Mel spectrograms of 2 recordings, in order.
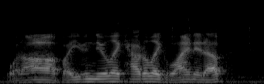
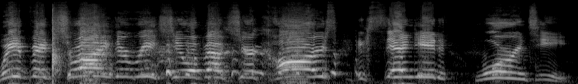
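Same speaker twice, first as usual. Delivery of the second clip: slow, very high, very loud spam-call bellow; hammed-up extended warranty yell; mock robocall shout; 20 dB louder, slower than usual. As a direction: yell it like a mocking scam call. Mock robocall after bad joke.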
